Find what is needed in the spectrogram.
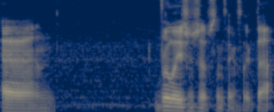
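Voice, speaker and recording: Vocal fry runs through a man's very deep, low voice. His pitch varies in an ordinary way. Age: 20s. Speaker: YouTuber drawing and talking. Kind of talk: casual monologue while drawing.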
